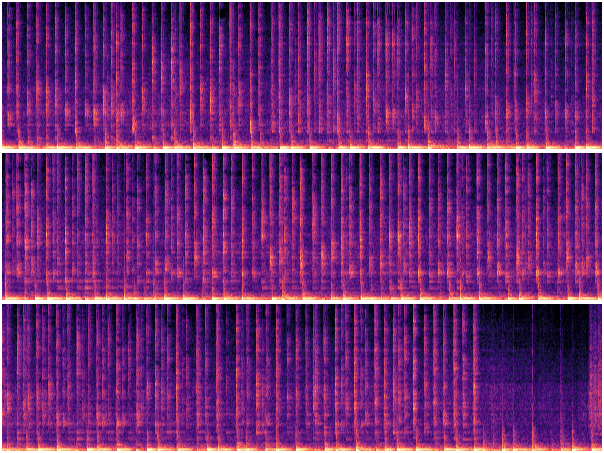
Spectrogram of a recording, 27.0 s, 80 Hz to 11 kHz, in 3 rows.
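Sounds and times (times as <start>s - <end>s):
fast percussive strokes: 0.0s - 27.0s
rattle-like sound: 26.8s - 27.0s.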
